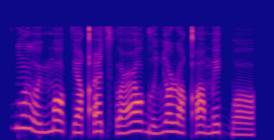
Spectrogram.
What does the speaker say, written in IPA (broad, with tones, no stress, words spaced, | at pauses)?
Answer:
ɡũ˦ lˠy˨ mɔ˦˨ke˨qʼi˦t͡sʼʊ˨ ʕɔ˦ɡʊ˨ʎɔ˦ ɭɔ˨qʼɔ˦˨me˦ ɡ͡bɔ˨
